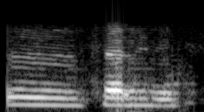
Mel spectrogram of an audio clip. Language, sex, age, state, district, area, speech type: Tamil, female, 45-60, Tamil Nadu, Viluppuram, rural, conversation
